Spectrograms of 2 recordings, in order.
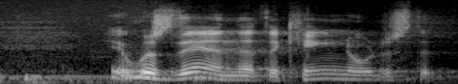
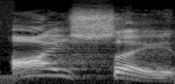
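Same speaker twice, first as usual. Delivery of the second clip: pompous king; 9 semitones higher, 4 dB louder than usual. A narrator's reading.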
